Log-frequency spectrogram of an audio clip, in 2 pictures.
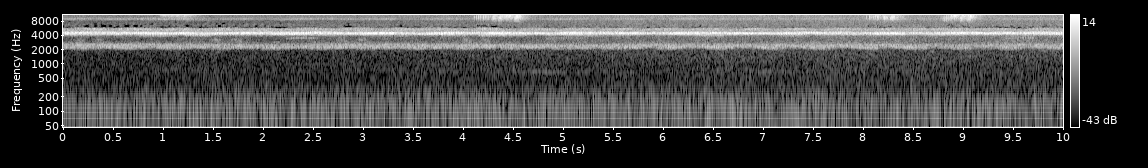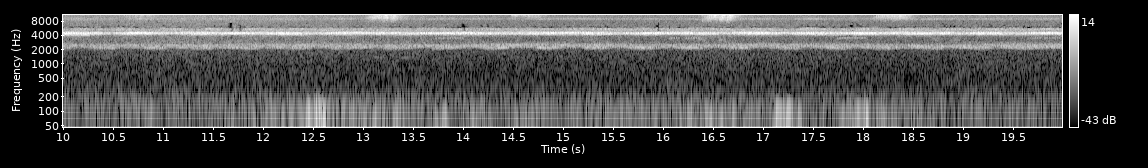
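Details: New England summertime crickets at night, a steady chorus of continuous high trilling in several stacked pitch bands, with brief louder buzzy bursts higher up every few seconds and faint low rumble beneath.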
